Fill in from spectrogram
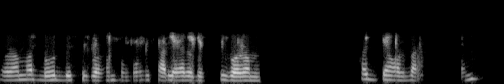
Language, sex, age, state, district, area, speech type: Assamese, female, 30-45, Assam, Goalpara, rural, conversation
